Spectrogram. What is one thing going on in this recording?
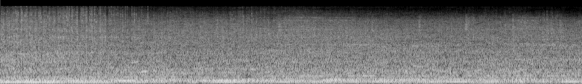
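A monster truck engine roars loudly in a large echoing arena.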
